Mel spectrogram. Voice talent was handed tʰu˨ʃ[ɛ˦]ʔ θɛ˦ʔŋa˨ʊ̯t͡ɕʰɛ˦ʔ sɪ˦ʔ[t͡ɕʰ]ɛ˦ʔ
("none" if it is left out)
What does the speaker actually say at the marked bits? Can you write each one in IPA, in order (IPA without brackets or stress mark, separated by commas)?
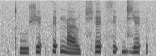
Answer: ɛ˦, d͡ʑ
